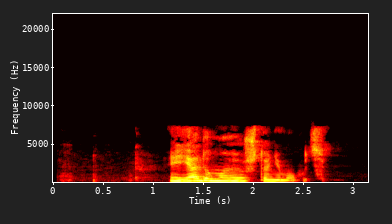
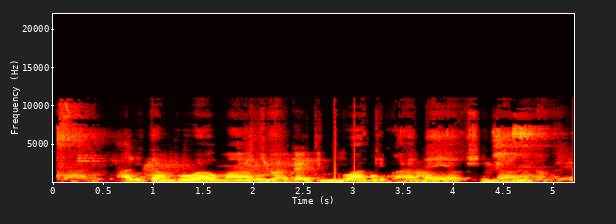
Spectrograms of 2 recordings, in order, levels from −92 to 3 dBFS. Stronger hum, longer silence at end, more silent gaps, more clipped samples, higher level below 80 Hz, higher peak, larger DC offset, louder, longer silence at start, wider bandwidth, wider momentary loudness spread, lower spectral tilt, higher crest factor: neither; first, 0.45 s vs 0 s; neither; neither; about the same, -62 dBFS vs -64 dBFS; about the same, -2 dBFS vs -4 dBFS; neither; first, -17 LUFS vs -22 LUFS; first, 1.15 s vs 0.05 s; second, 7.6 kHz vs 11.5 kHz; first, 18 LU vs 11 LU; about the same, -5.5 dB/octave vs -5 dB/octave; about the same, 18 dB vs 18 dB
